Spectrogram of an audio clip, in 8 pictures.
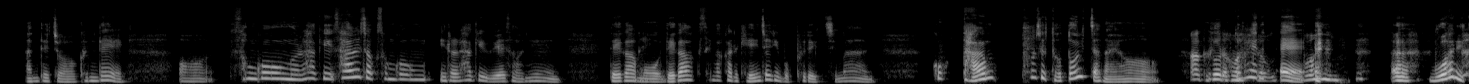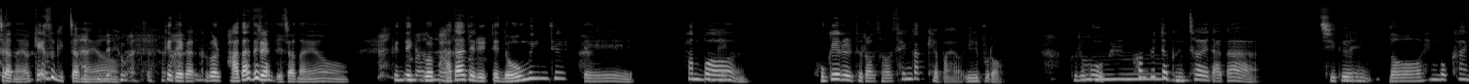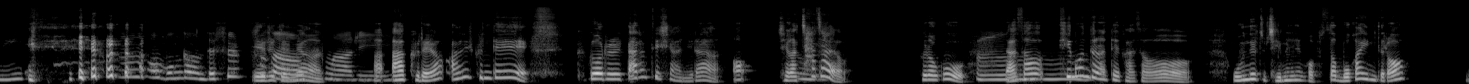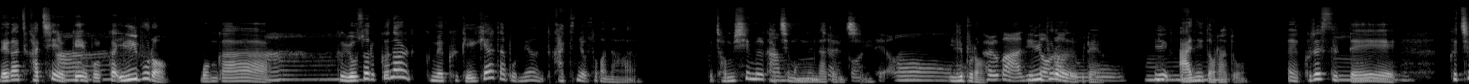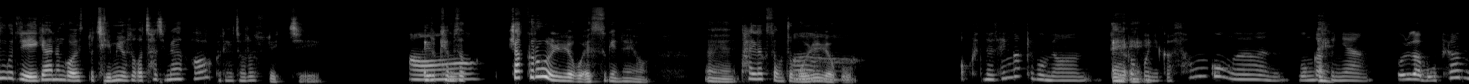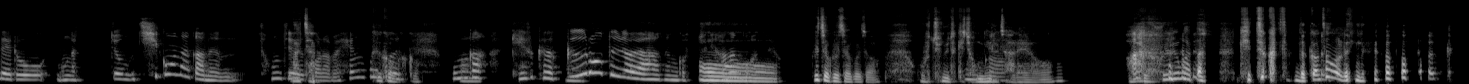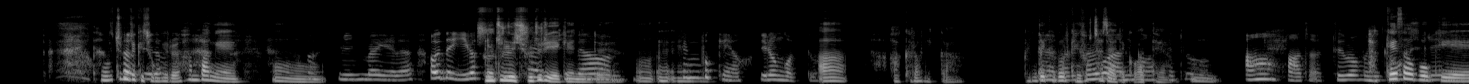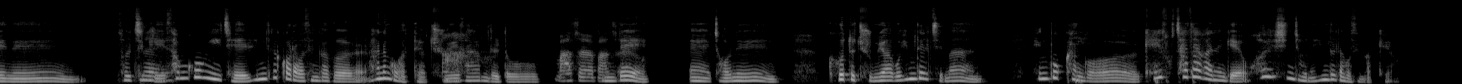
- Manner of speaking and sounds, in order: laughing while speaking: "아 그쵸. 맞죠. 그 무한"; laugh; laughing while speaking: "맞아요"; laugh; other background noise; tapping; laugh; laughing while speaking: "감사 어 가 감사합니다. 아 민망해라"; laugh
- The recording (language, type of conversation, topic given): Korean, unstructured, 성공과 행복 중 어느 것이 더 중요하다고 생각하시나요?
